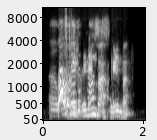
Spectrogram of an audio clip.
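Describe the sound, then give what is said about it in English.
A dog barks in a few quick, yelping bursts that run close together, mid-pitched and fairly soft, with no other sound around them. “That's my dog barking.”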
